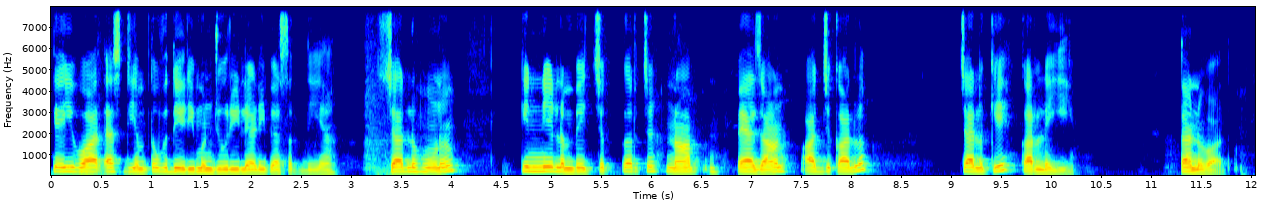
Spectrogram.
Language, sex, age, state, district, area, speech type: Punjabi, female, 45-60, Punjab, Ludhiana, urban, spontaneous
